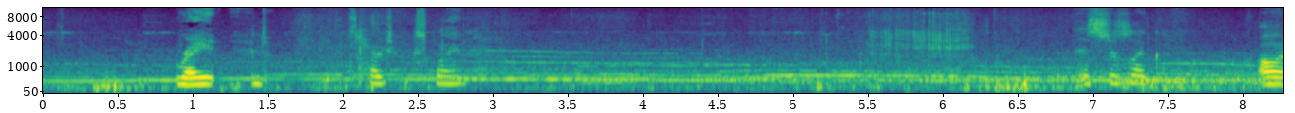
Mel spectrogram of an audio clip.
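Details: Wolves howling together in long sustained overlapping tones, steady and gently sliding, while people nearby talk and laugh over them.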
